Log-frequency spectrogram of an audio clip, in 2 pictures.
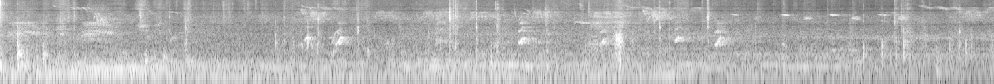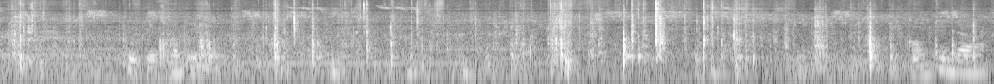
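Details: Gordon Setter puppies playing with and conquering a cardboard box indoors; brief soft whimpers and yips scattered among sharp scratching clicks and rustling of cardboard, with low rumbling handling noise early on.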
